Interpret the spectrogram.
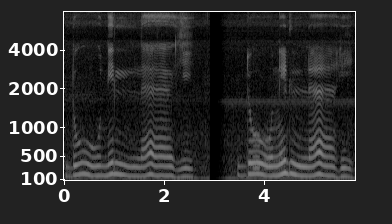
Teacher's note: لا ہی نہیں پڑھیں گے، یعنی موٹا نہیں کریں گے، باریک رکھیں گے. دون اللہ دون اللہ باریک پڑھیں گے، اللہ کے نام کو ہیوی نہیں کریں گے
